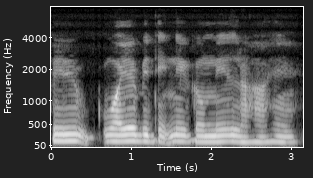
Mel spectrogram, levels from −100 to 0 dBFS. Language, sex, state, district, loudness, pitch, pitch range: Hindi, male, Arunachal Pradesh, Papum Pare, -18 LUFS, 125 Hz, 120-135 Hz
